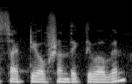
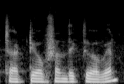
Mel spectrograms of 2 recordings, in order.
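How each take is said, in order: Both takes have the same delivery.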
